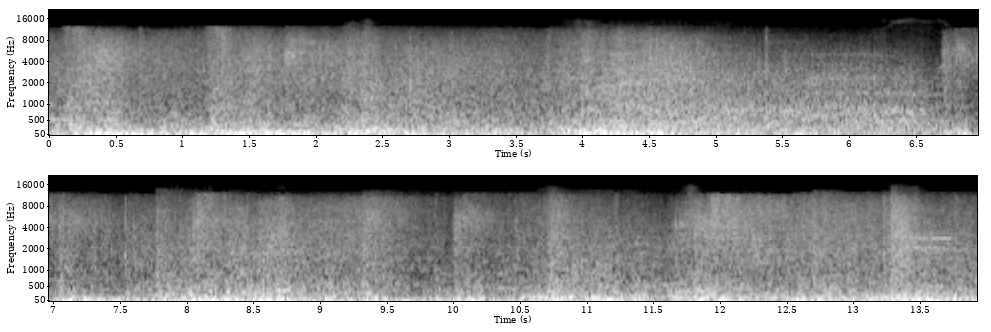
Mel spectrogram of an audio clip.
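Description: Water splashes heavily as fighters thrash through it.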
